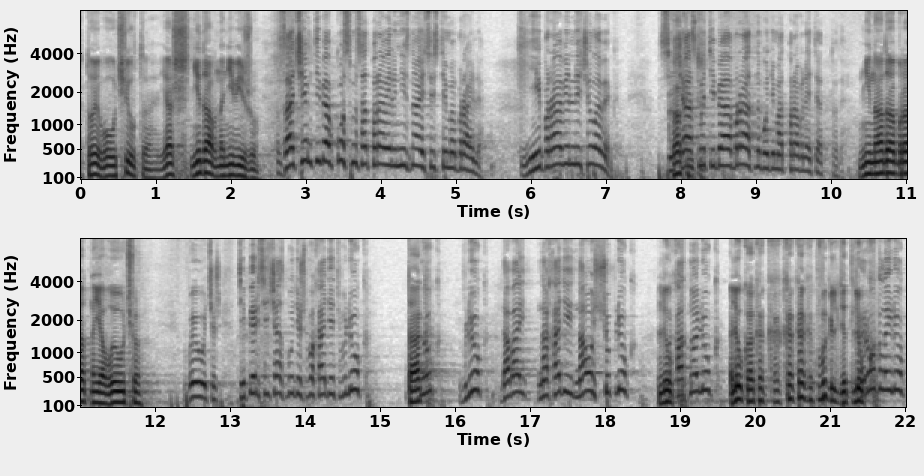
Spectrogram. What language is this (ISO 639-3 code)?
rus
